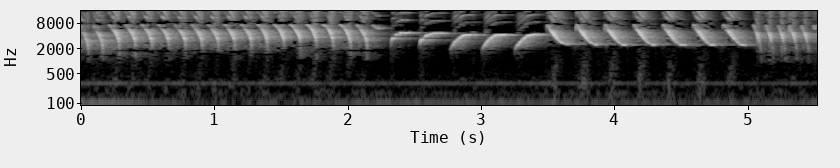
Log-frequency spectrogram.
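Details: Canary singing a long song to coach young canaries; repeated whistled notes sweeping downward, several per second, change into slower strong descending sweeps and then back to quicker ones.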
